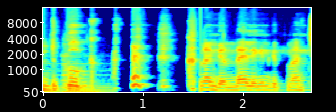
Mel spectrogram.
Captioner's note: laughing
